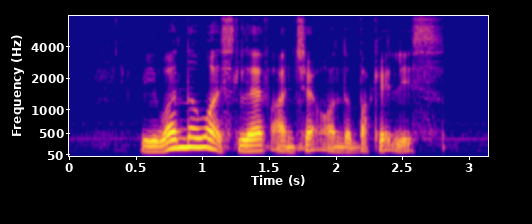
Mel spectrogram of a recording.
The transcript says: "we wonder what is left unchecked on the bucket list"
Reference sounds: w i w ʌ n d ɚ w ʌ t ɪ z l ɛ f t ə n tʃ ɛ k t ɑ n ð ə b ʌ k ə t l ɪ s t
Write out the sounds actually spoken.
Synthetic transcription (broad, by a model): w i w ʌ n d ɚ w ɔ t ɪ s l ɛ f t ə n tʃ ɛ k ɑ n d ə b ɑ k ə t l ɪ s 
